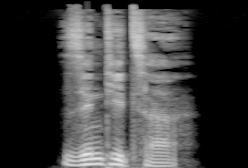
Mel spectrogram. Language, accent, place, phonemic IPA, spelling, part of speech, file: German, Germany, Berlin, /ˈzɪntit͡sa/, Sintiza, noun, De-Sintiza.ogg
- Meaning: alternative form of Sinteza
